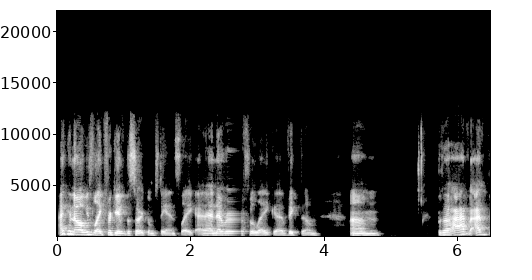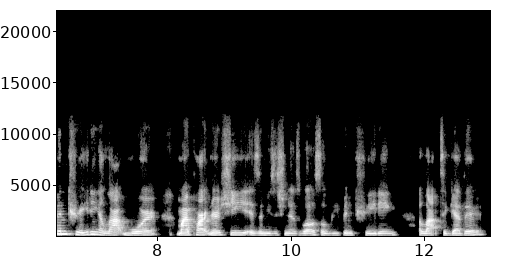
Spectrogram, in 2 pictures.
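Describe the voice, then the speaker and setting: Low-voiced rambling young woman. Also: normal speed, pushed and bright. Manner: chatty, rambling with many fillers and restarts. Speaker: musician guest. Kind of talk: casual interview chat.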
